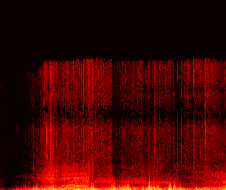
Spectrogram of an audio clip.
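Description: Several cows moo in overlapping, drawn-out low calls, one starting right after a brief silence and others joining, with steady rustling and shuffling beneath and no talking.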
